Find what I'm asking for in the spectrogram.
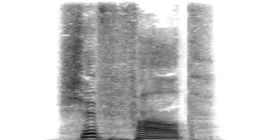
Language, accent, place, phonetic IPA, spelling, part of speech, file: German, Germany, Berlin, [ˈʃɪfˌfaːɐ̯t], Schiff-Fahrt, noun, De-Schiff-Fahrt.ogg
- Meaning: alternative spelling of Schifffahrt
